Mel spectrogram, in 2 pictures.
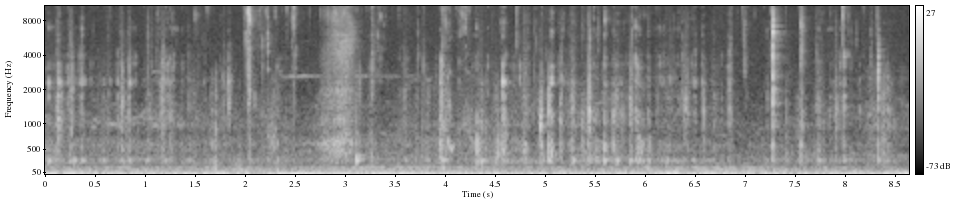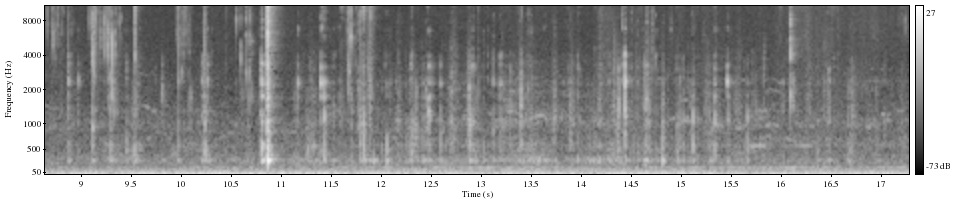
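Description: Close-miked chewing of oven-baked eggplant with cheese and garlic: soft, wet mouth sounds and small clicks throughout, with one sharp click about eleven seconds in. Paper napkin rustling near the end.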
